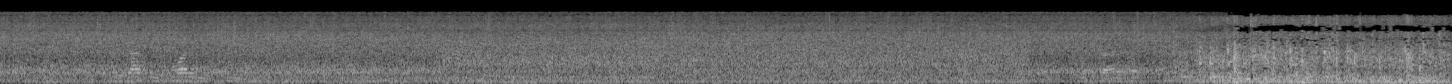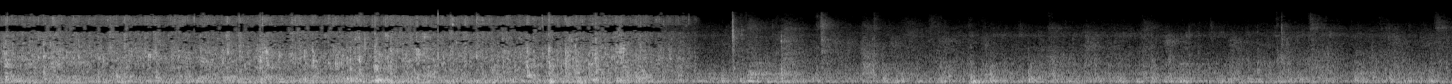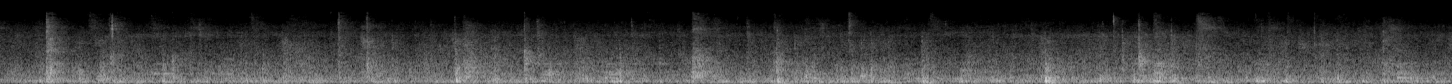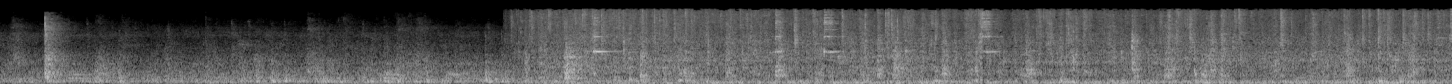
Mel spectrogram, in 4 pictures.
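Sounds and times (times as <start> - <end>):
hailstones splashing into water: 0.0 - 21.5, 48.6 - 58.0
hail pelting the ground: 0.0 - 21.9, 48.6 - 58.0.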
